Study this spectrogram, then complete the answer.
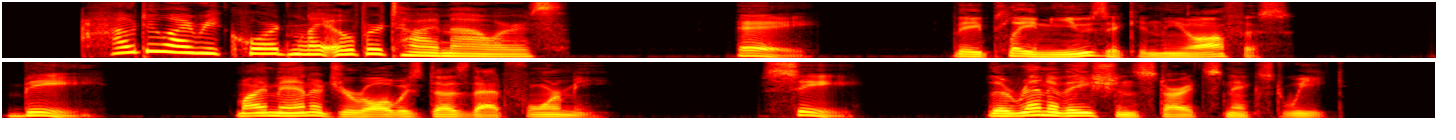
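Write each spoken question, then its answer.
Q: How do I record my overtime hours?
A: B: My manager always does that for me.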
